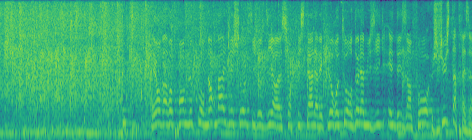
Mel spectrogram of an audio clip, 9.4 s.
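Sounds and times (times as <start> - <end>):
studio audience applause at the close of a French radio show: 0.0 - 6.7
speech: 2.5 - 9.4.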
